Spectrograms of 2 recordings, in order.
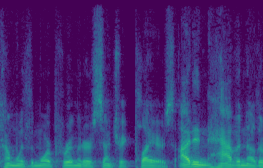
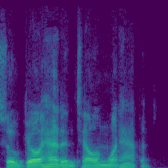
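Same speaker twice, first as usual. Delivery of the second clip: plain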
